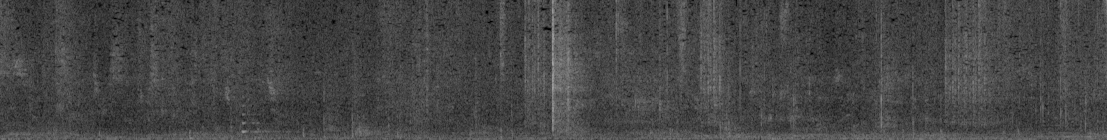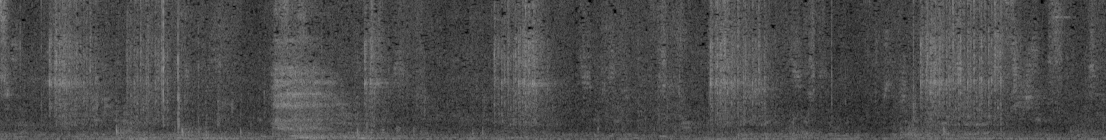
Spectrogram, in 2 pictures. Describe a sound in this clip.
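A crowd of men and women murmur and chatter quietly in a large echoing hall.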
